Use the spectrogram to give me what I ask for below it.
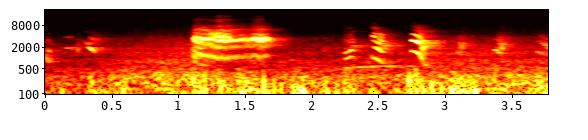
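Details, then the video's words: A talking ringneck (rose-ringed parakeet) gives a harsh, rasping half-second squawk, then a few quick falling, voice-like notes over a steady low rumble of traffic. "Ringneck talking parrot"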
